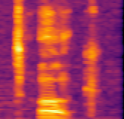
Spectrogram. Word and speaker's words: Tuck: dude that you know his name rhymes with duck but his name is tuck he had something to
